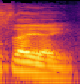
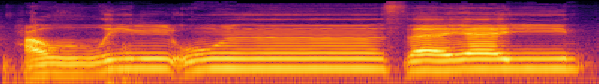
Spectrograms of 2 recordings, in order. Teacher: nun sakinah bertemu sa ni ikhfa hakiki, maka bibir mesti kembali balik ke makhraj sa. Jangan sebut sayain.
